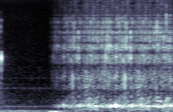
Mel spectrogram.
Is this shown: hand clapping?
no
